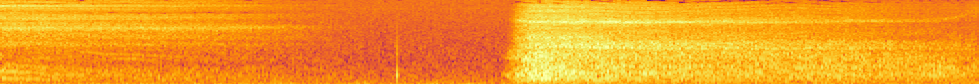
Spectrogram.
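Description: A deep breath through the nose during a guided meditation: a faint airy breath, then a sudden, stronger hissing breath that slowly tapers off.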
